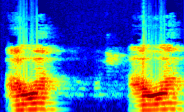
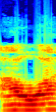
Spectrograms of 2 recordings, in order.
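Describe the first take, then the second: First: আওয়া with the final k swallowed, ending open on আ; Malay pronunciation of আওয়া. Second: আওয়া with no audible final k, ending open; Malay pronunciation of আওয়া. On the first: Teacher showing students how Malaysians say আওয়া. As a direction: say আওয়া, holding back the k so it is never released. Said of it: "ওরা এমন ভাবে উচ্চারণ করে". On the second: Teacher modelling the Malaysian way to say আওয়া. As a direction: say আওয়া, the k held in the mouth and never released. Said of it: "ওরা উচ্চারণ করবে কি". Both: Shown as a demonstration.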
